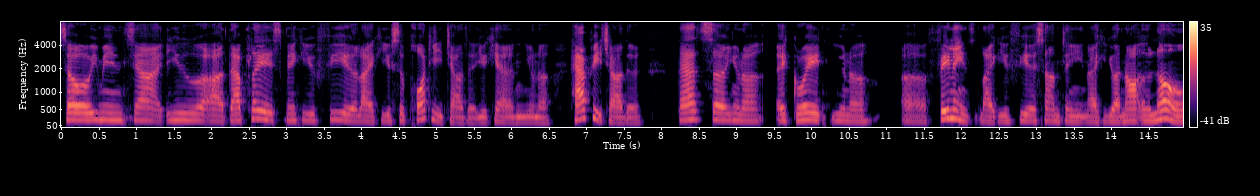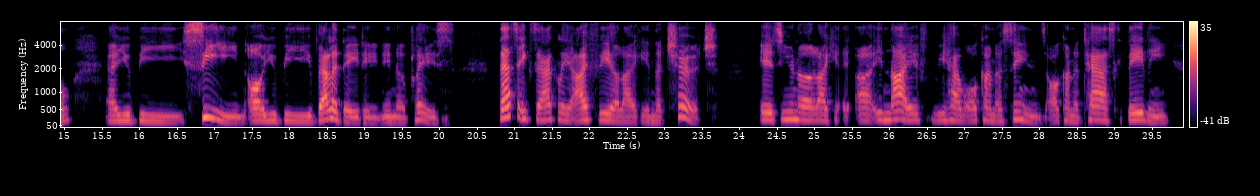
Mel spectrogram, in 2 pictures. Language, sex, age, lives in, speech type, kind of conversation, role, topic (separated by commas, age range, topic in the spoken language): English, female, 45-49, United States, conversation, unstructured, none, Where do you feel most at home, and what personal touches and memories make it special to you?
